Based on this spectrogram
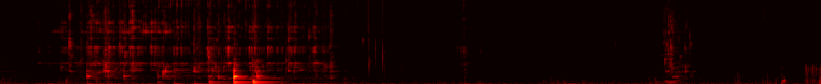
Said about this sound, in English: swallowing water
